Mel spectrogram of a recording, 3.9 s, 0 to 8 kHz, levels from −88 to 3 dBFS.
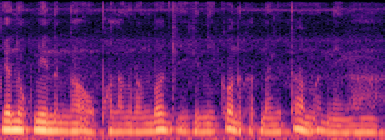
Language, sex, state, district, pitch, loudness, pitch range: Garo, male, Meghalaya, South Garo Hills, 120 Hz, -17 LUFS, 115-140 Hz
